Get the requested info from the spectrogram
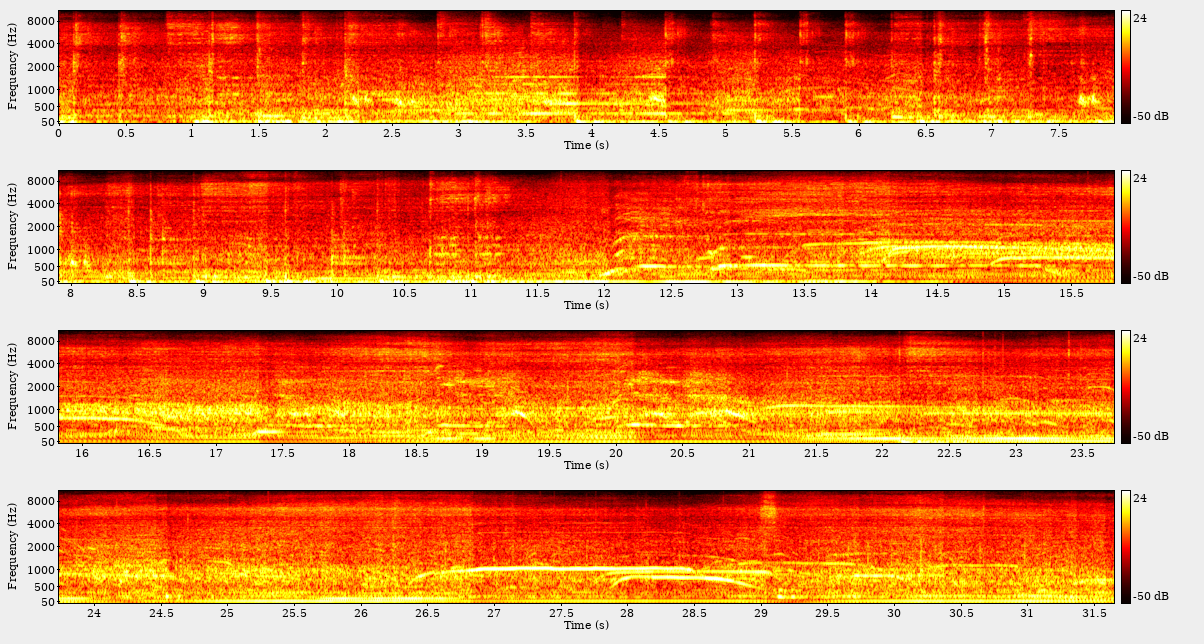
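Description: Live R&B band played loud through a stadium PA and recorded from the audience: heavy bass and a drum rhythm, with long held melody notes over it from about halfway through.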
